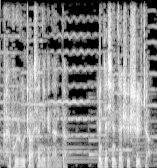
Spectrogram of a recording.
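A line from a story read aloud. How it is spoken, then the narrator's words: Joking. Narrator (Chinese): 我妈开玩笑地说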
